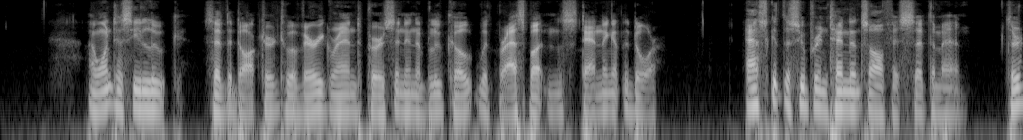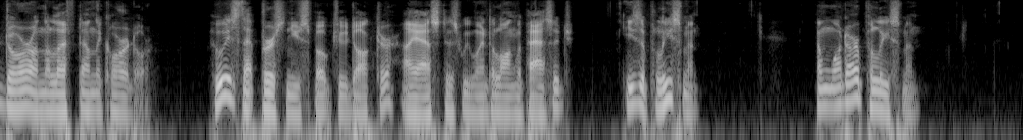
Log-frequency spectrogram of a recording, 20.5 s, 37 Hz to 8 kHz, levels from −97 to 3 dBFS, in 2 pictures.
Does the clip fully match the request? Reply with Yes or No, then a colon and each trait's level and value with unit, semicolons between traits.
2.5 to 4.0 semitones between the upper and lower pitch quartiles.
Yes: average, 3.6 semitones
